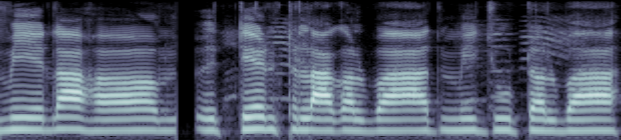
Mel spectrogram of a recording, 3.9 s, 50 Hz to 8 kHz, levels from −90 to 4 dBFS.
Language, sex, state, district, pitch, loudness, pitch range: Bhojpuri, female, Uttar Pradesh, Gorakhpur, 195 Hz, -16 LUFS, 190-205 Hz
